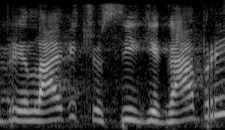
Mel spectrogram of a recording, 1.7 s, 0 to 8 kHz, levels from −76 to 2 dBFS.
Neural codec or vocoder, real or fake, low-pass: none; real; 7.2 kHz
